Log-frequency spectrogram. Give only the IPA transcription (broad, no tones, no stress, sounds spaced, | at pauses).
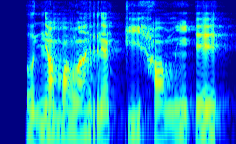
ɤ nʲ ɑ̃ m ɑ̃ β ã rʲ ã kː i h ɑ̃ m ĩ | e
